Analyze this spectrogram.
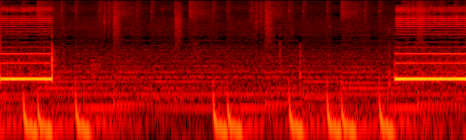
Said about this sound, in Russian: На телефон звоночки.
